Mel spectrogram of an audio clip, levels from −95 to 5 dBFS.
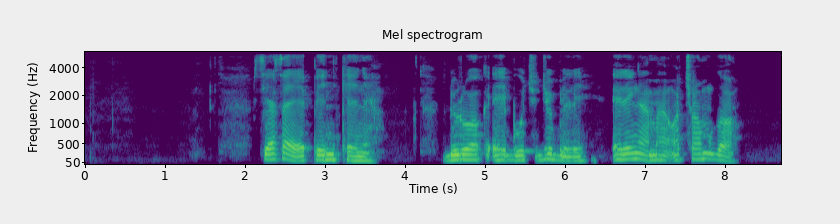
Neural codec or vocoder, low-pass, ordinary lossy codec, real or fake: codec, 16 kHz, 16 kbps, FreqCodec, larger model; 5.4 kHz; none; fake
